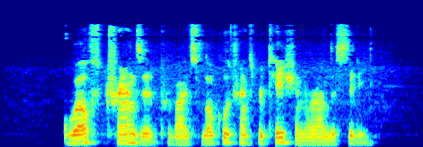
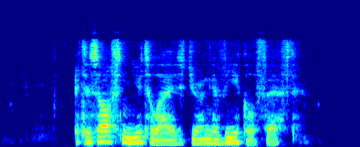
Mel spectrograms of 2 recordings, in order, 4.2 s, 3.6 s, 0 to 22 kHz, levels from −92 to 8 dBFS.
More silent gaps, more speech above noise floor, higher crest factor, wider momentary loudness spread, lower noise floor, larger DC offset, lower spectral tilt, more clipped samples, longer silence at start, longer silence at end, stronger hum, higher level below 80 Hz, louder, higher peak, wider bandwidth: neither; about the same, 52 dB vs 50 dB; about the same, 20 dB vs 18 dB; second, 9 LU vs 13 LU; second, -72 dBFS vs -81 dBFS; neither; second, -4 dB/octave vs -6 dB/octave; neither; about the same, 0.65 s vs 0.75 s; second, 0.5 s vs 0.65 s; neither; first, -54 dBFS vs -70 dBFS; first, -21 LUFS vs -32 LUFS; first, -2 dBFS vs -14 dBFS; first, 11.5 kHz vs 7.6 kHz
